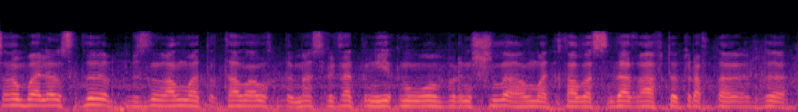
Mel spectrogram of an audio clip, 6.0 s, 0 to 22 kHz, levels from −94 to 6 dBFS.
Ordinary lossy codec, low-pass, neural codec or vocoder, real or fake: none; none; codec, 16 kHz, 2 kbps, FunCodec, trained on LibriTTS, 25 frames a second; fake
